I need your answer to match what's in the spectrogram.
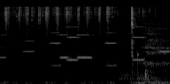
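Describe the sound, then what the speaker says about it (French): A telephone rings indoors as a string of short electronic tones repeating in a quick melodic pattern, fairly faint, with a brief clatter near the end. "Excusez-moi pour le téléphone, et il va continuer de sonner"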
